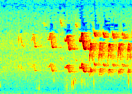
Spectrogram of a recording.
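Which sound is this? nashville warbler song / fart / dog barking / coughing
nashville warbler song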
